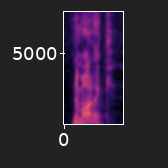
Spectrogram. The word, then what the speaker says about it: mnemonic: just walked into my life and said, "Hey, mnemonic." You actually pronounced it right too.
